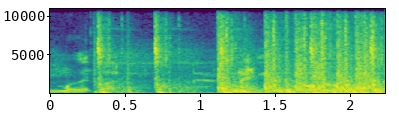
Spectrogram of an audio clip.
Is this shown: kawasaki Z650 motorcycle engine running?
no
